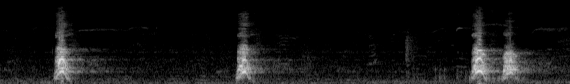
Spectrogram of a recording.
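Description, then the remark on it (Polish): A dog named Lucy barks menacingly: three sharp, loud barks spaced a couple of seconds apart, the last one quickly doubled, with quiet pauses between them. “To jest właśnie groźny szczek Lucy.”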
